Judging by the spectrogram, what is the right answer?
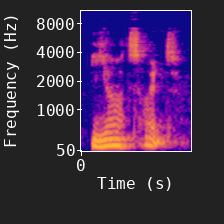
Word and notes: yahrzeit: British English

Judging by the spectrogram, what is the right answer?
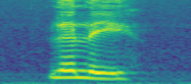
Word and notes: lily: American English

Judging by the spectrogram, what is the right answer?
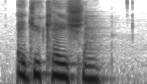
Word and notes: education: British English

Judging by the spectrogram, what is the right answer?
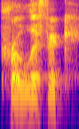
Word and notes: prolific: American English

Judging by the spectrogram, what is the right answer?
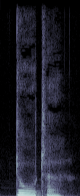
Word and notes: daughter: British English

